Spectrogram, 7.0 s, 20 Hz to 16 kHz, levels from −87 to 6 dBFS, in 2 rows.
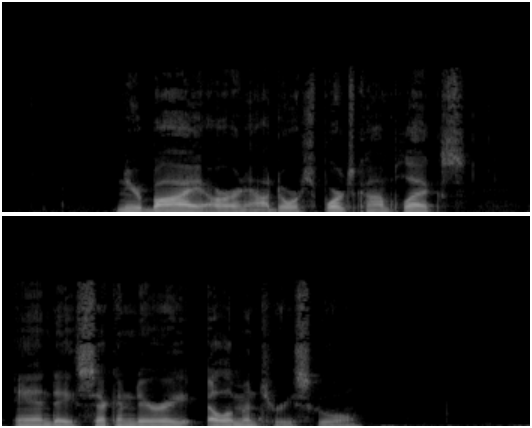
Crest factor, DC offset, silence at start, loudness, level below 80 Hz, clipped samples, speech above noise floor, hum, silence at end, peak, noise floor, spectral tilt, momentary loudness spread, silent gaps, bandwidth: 22 dB; under 0.1%; 0.75 s; -40 LUFS; -56 dBFS; under 0.1%; 38 dB; none; 1.15 s; -18 dBFS; -77 dBFS; -6 dB/octave; 15 LU; none; 11.5 kHz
